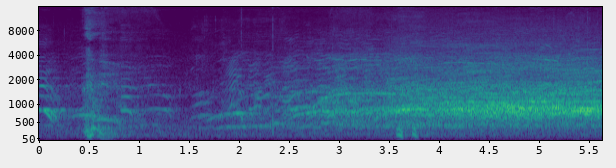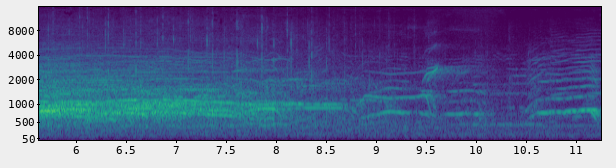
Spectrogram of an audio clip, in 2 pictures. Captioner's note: laughter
